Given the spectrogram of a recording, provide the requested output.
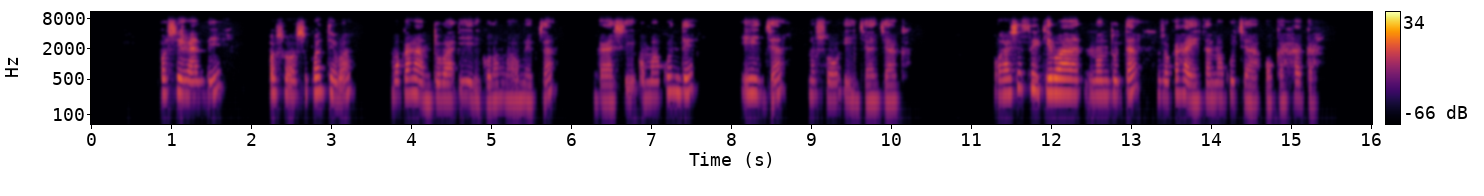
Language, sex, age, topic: Oshiwambo, male, 25-35, agriculture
